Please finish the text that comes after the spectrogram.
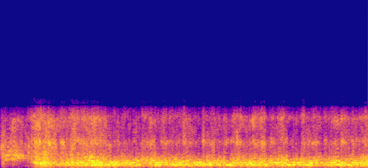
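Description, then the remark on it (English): An engine idles steadily after a brief quiet cold start, a continuous, fairly loud rumble with a constant low hum and no change in pace. Nobody speaks. “Runs good cold.”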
